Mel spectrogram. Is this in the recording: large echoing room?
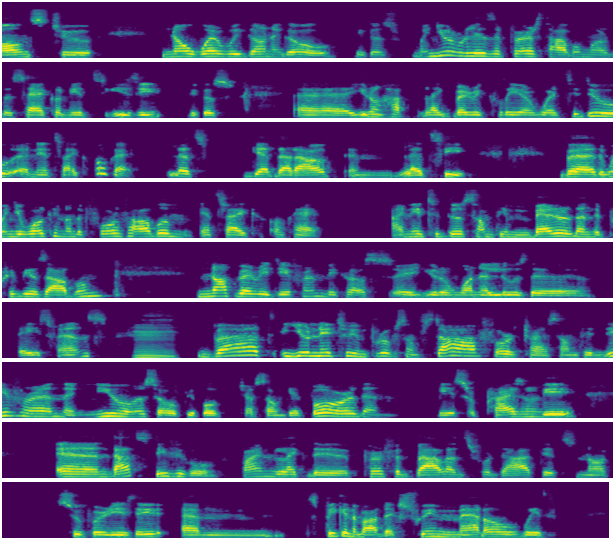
no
